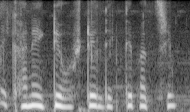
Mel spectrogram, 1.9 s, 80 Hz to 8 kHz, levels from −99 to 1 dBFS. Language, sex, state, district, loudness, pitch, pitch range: Bengali, female, West Bengal, Cooch Behar, -15 LUFS, 255 Hz, 245-255 Hz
